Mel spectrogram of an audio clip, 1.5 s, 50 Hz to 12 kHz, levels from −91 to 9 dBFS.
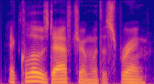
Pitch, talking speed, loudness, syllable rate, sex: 130 Hz, 270 wpm, -16 LUFS, 6.7 syllables/s, male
